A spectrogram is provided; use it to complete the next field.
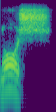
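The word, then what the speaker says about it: нож: हाँ मतलब pronunciation is same. Nose, ये है नोश। So there is a difference between nose and nosh.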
